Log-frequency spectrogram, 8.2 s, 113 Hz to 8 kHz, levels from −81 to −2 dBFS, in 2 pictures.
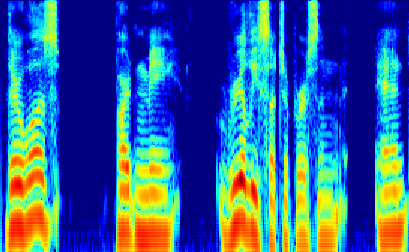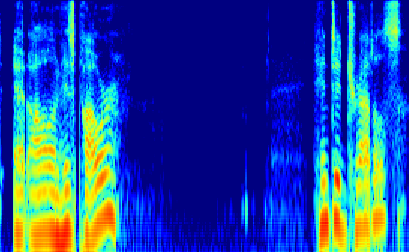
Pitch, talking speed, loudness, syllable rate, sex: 165 Hz, 105 wpm, -20 LUFS, 4.7 syllables/s, male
